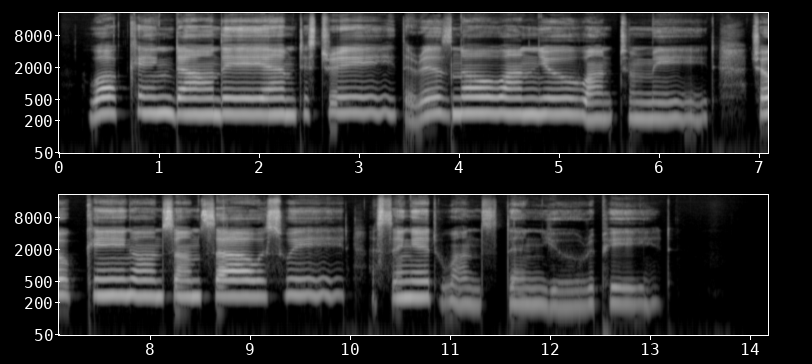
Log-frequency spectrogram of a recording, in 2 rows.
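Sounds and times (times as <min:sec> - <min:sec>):
vocals recorded with Rode NT1 and RME FF800: 0:00.0 - 0:13.4.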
